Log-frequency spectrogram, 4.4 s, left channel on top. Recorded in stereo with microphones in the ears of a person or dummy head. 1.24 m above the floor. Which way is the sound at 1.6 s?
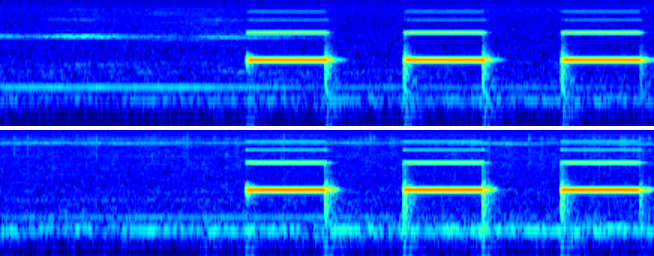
65° right (ahead or behind).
